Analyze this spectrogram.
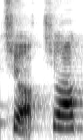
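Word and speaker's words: chalk: पर सर्कल करेंगे| नेक्स्ट है चौक में बच्चों एल साइलेंट है इस पर सर्कल करेंगे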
